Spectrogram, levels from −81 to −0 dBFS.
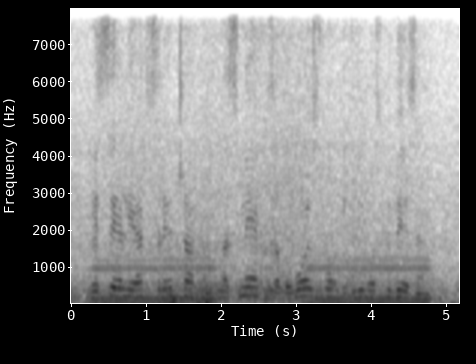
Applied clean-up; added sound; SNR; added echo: none; Bowed string instrument + Waves, surf; -1 dB; none.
